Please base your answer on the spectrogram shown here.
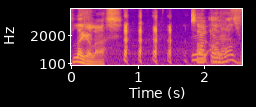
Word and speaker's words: Legolas: make it say Legolas I found how to pronounce it it's Legolas so I was right Legolas Legolas no I was wrong I keep saying legus I I grew up I mean I read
